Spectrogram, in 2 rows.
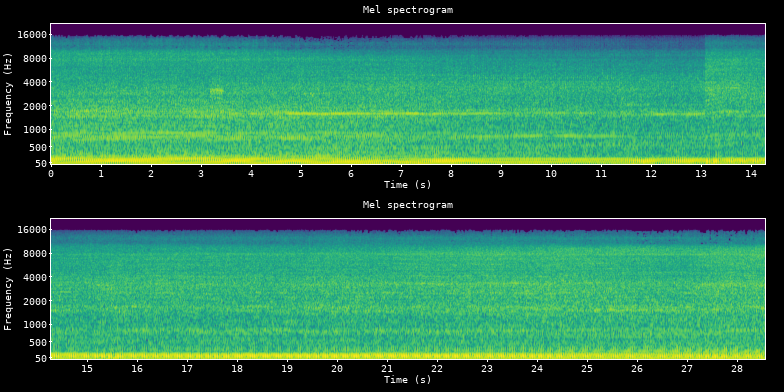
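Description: Small gasoline engine of a Hud-Son Oscar 336 portable bandsaw sawmill running steadily, with a slight change in its tone about halfway through.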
